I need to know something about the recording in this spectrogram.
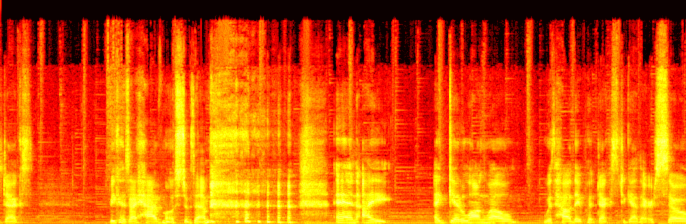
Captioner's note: laugh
